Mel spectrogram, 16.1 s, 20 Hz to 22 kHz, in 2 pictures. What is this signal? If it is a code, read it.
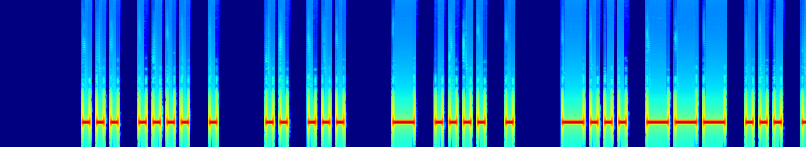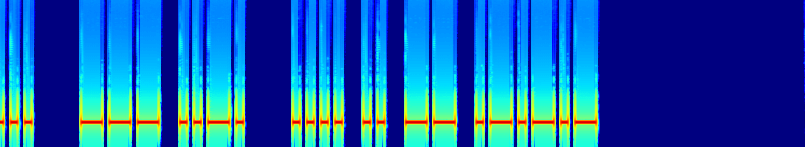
Morse code, heard as a keyed tone, about 17 wpm, 700 Hz. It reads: SHE IS THE BOSS OF HIM.
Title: Sentences from Top 700 Words 17wpm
